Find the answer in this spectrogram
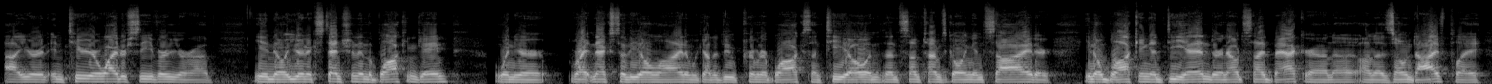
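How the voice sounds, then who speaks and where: A man's voice: mid-range voice, little pitch movement, fairly quick, clean tone. A man who is an assistant football coach, answering interview questions earnestly with many fillers. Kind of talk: casual interview.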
